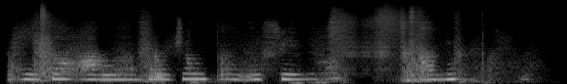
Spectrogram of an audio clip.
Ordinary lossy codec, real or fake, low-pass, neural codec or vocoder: none; fake; none; codec, 44.1 kHz, 0.9 kbps, DAC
